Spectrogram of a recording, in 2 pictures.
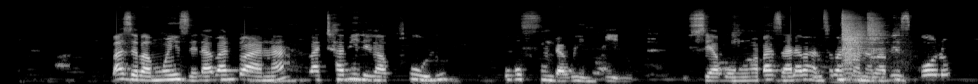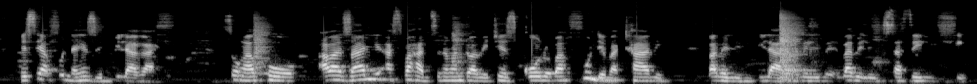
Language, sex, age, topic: North Ndebele, female, 36-49, education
